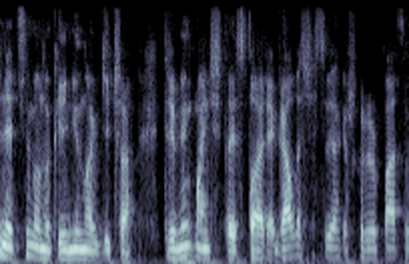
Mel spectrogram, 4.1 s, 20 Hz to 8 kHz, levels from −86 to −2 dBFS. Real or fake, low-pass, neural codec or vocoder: fake; 7.2 kHz; codec, 16 kHz, 8 kbps, FunCodec, trained on Chinese and English, 25 frames a second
